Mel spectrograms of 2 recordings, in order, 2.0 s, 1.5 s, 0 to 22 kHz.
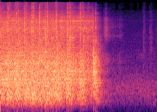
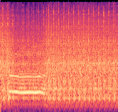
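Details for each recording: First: Kawasaki GPZ500S twin on brand-new fuel: catches after brief pause, runs ragged with uneven popping pulses, vapor or steam from back of carbs; rough running, cause unclear, timing suspected by others. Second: Kawasaki GPZ500S warming up, not yet at temperature: even steady firing, no misses or stumbles; owner thinks the spark plug was the issue, though vapour still comes off it. Running smoothly.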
